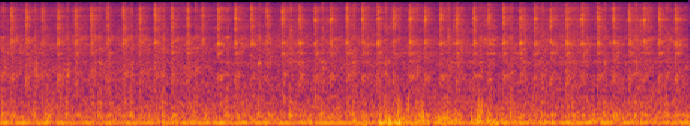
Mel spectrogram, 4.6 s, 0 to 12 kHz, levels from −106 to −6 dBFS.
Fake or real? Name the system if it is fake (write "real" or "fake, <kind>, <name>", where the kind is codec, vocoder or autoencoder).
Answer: fake, autoencoder, DAC-VAE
